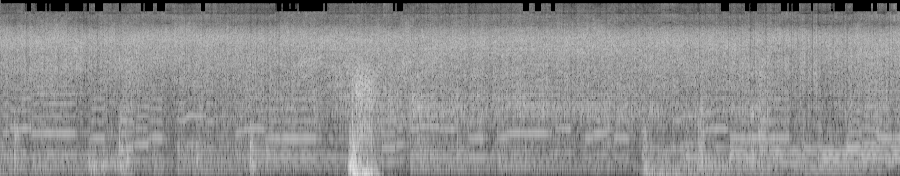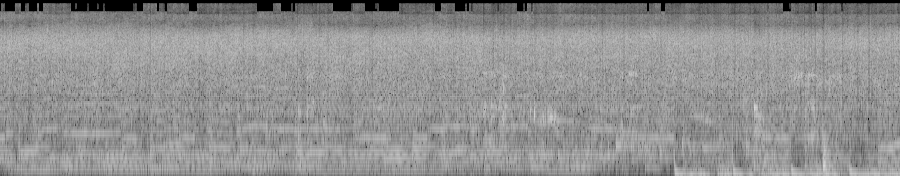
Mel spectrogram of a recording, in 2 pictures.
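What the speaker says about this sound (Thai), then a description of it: "ผัดเครื่องหอมดีแล้วใส่ไก่เลยครับ" Steady, loud sizzling of chicken stir-frying with aromatics in a hot pan, with occasional scraping and clinks of stirring throughout.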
